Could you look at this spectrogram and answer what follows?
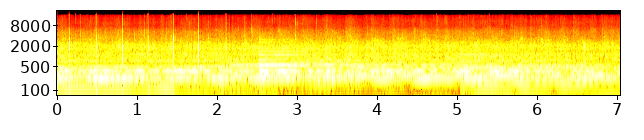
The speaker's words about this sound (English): Now, if you believe God, clap your hands and give him praise. Hallelujah.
